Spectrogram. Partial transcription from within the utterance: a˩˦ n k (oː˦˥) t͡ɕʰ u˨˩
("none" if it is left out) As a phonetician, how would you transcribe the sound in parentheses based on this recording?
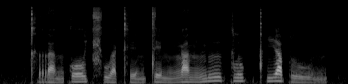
oː˦˥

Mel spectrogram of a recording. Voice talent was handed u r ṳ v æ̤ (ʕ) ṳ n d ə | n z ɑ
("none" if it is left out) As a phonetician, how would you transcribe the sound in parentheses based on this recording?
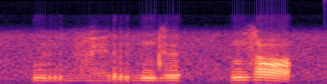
r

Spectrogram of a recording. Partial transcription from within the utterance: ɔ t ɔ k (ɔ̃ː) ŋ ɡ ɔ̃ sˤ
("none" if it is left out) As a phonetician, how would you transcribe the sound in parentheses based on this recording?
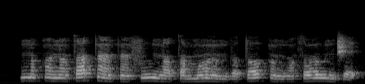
ɔ̃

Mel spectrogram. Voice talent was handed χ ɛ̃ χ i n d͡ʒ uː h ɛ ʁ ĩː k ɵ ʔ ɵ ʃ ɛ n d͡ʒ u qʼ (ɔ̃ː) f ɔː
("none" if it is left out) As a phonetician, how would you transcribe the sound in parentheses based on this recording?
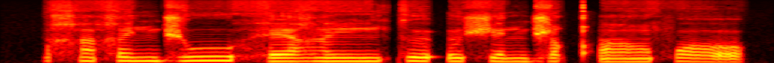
ɔ̃ː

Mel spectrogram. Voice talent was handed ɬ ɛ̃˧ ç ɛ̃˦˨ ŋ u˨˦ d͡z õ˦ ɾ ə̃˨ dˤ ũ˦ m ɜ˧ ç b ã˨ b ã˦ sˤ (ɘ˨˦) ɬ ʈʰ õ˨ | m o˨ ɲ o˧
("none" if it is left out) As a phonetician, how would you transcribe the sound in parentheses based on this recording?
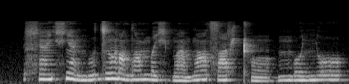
ɛ˨˦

